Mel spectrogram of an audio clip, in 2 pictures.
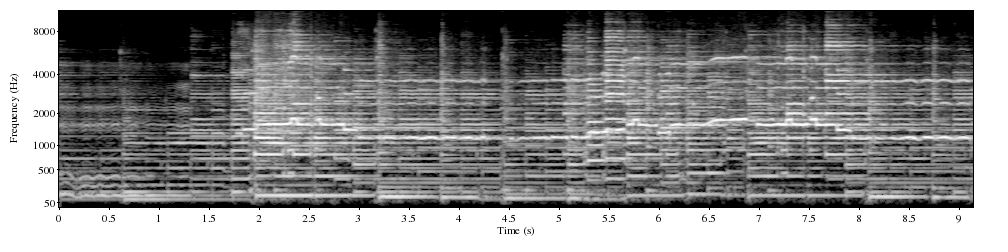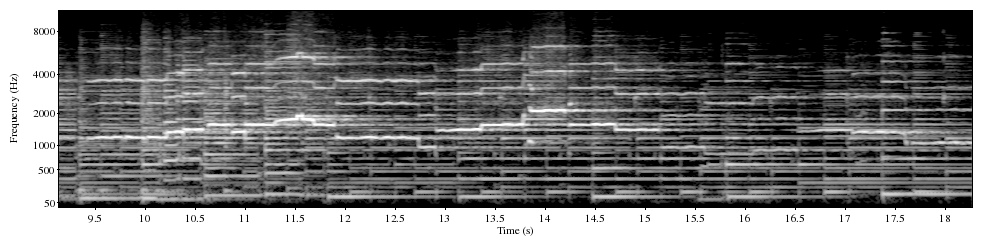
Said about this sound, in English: Thank you, … on the whistle there.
